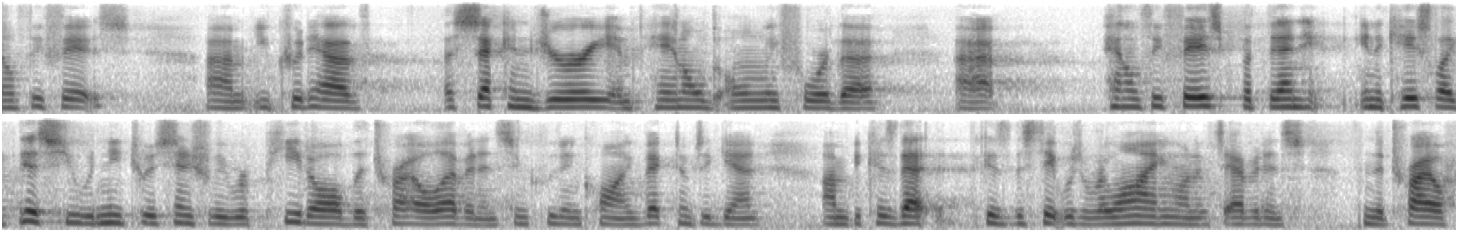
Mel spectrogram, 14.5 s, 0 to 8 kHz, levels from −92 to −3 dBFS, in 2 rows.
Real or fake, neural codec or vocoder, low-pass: fake; codec, 16 kHz, 0.8 kbps, ZipCodec; 7.2 kHz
